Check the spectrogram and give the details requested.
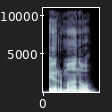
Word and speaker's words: hermano: O H em espanhol é uma letra sempre muda. O H é mudo, nunca tem som. Não, o H não tem som em espanhol. Então aqui eu leio, ó, hermano, que quer dizer irmão, hermano.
